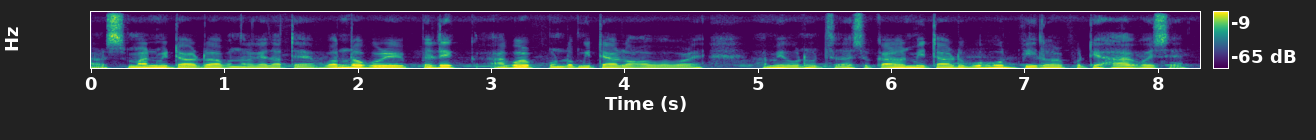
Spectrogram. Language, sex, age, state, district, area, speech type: Assamese, male, 18-30, Assam, Majuli, urban, spontaneous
